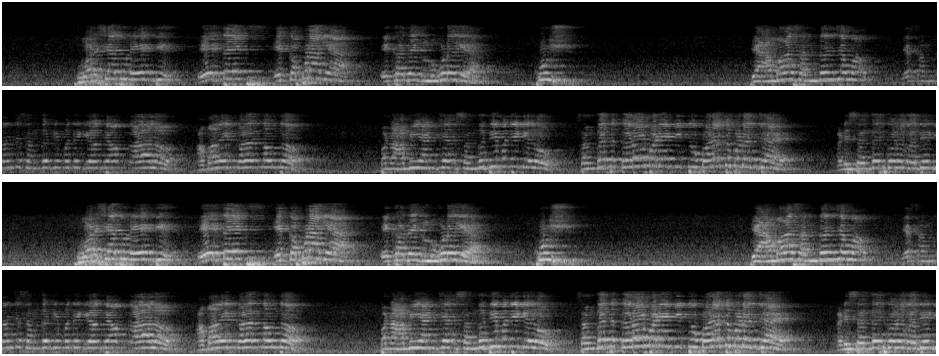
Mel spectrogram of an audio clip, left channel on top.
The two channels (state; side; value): quieter; left; 6.2 dB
